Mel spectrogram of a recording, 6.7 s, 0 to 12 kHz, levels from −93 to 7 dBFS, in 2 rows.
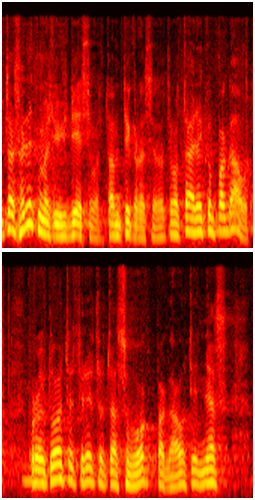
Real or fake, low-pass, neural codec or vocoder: fake; 9.9 kHz; vocoder, 22.05 kHz, 80 mel bands, WaveNeXt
